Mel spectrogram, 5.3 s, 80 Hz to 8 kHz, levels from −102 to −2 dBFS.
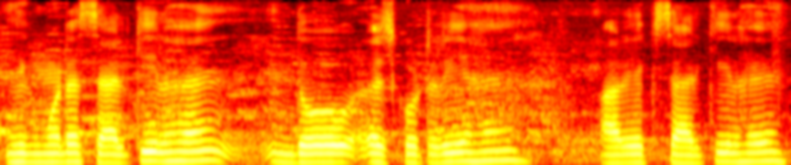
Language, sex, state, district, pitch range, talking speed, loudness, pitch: Angika, male, Bihar, Begusarai, 145-165 Hz, 125 wpm, -15 LUFS, 150 Hz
